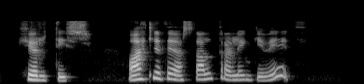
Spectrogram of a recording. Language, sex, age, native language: Icelandic, female, 30-39, Icelandic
